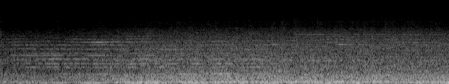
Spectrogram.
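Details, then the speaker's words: ORICH X-ray machine installation test: a steady, low motor rumble as the X-ray tube moves and the grid cassette tray follows automatically. Normal device operation. "First I move the extra tube. Exert tube is movement and then automatically movement the grid circuit tray."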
